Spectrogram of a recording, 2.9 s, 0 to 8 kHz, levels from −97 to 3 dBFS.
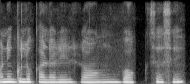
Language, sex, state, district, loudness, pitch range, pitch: Bengali, female, West Bengal, Cooch Behar, -15 LUFS, 225-245 Hz, 235 Hz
